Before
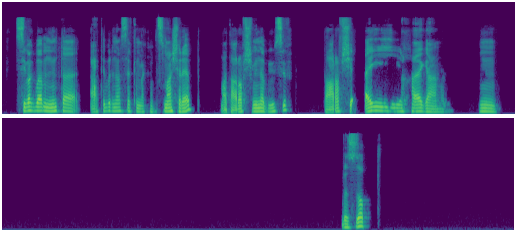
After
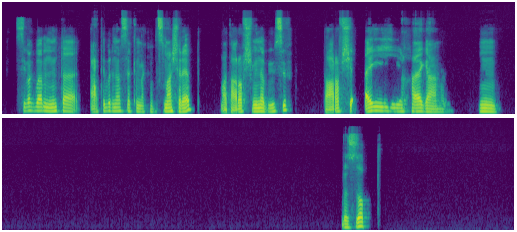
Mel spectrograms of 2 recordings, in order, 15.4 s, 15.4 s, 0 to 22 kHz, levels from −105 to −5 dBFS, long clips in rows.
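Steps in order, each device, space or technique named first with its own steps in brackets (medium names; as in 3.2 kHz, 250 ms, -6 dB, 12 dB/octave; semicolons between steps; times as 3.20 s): 4.18–4.88 s: dynamic bell 210 Hz, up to +5 dB, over -50 dBFS, Q 3.3; video call (high-pass 100 Hz 12 dB/octave; level rider gain up to 14 dB; Opus 32 kbps 48 kHz)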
